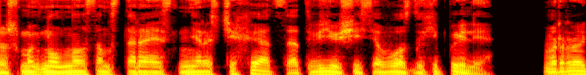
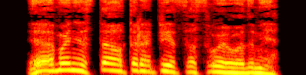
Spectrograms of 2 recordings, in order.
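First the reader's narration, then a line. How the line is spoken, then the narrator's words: Muffled voice. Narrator (Russian): глухо произнес снегирь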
